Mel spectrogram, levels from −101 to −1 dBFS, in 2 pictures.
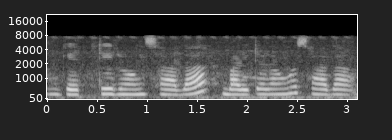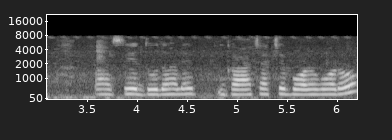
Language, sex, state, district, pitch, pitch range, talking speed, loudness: Bengali, female, West Bengal, Dakshin Dinajpur, 245 Hz, 235-255 Hz, 155 wpm, -23 LUFS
